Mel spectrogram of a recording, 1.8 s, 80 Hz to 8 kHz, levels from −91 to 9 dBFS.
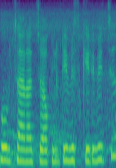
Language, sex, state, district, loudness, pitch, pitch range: Garhwali, female, Uttarakhand, Tehri Garhwal, -14 LUFS, 215 Hz, 205-225 Hz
